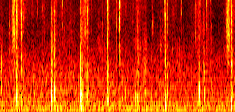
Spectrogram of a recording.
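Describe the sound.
Quick footsteps of someone running away, many light, slightly uneven steps tapping in a steady fast rhythm, faint and alone with no talk.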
